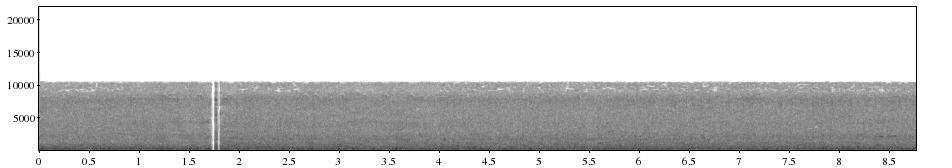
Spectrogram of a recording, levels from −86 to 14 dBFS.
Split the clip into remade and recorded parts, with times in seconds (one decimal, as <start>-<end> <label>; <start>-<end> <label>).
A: 0.0-1.2 recorded; 1.2-2.0 remade; 2.0-2.6 recorded; 2.6-4.0 remade; 4.0-8.8 recorded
